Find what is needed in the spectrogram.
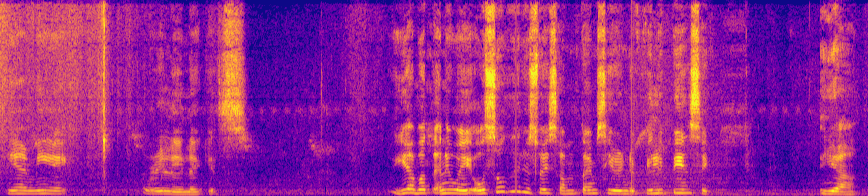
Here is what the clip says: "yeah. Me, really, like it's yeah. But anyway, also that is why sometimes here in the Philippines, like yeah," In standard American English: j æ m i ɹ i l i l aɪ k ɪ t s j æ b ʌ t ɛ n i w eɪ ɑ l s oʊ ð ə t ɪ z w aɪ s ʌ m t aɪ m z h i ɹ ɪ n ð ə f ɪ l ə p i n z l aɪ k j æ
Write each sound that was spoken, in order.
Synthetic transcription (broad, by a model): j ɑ m i ɹ i l i l aɪ k ɪ t s j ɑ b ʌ t ɛ n i w eɪ ɑ l s oʊ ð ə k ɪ s w aɪ s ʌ m t aɪ m s h i ɹ ɪ n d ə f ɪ l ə p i n s l aɪ k j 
